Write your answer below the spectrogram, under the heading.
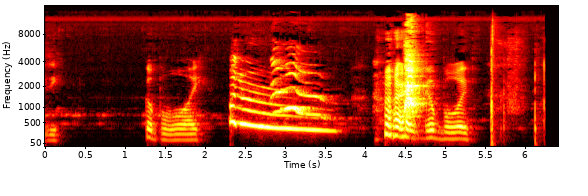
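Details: A howling Pomeranian reacts to his name with a short falling howl of about a second and a half, amid brief voiced bursts from people and a few clicks.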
